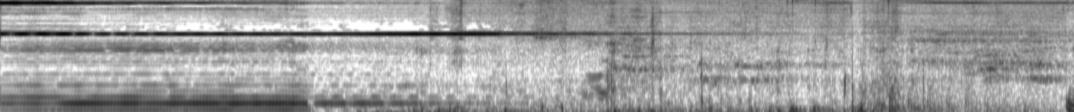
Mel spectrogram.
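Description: A man's chanted Arabic recitation through a PA, holding one long steady note for about two seconds before it stops. It is followed by low rumbling and scattered knocks of the handheld microphone being handled.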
